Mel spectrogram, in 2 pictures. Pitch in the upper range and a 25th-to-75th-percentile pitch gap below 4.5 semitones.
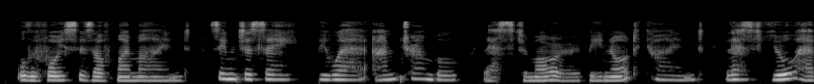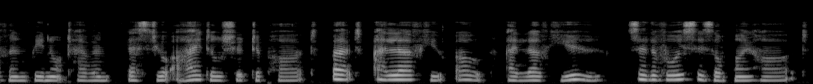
Yes: high, 195 Hz; average, 3.3 semitones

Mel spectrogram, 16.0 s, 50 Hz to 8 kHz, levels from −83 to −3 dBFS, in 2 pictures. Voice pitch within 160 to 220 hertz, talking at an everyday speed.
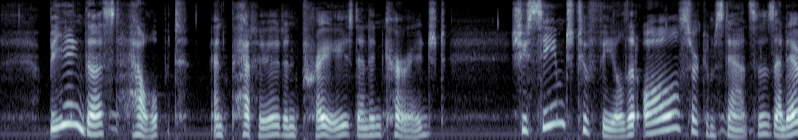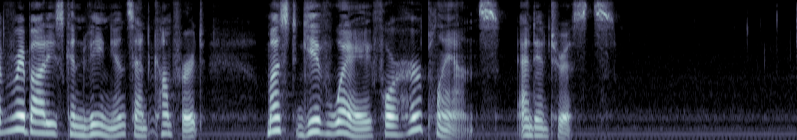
No: high, 190 Hz; slow, 110 wpm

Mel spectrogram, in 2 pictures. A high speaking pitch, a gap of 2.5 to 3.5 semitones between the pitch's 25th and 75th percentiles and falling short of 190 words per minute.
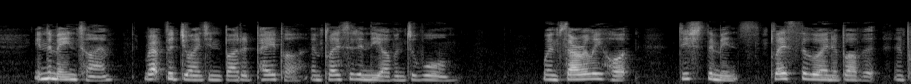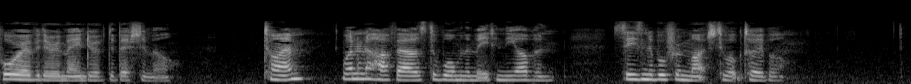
Yes: high, 210 Hz; average, 3.0 semitones; average, 175 wpm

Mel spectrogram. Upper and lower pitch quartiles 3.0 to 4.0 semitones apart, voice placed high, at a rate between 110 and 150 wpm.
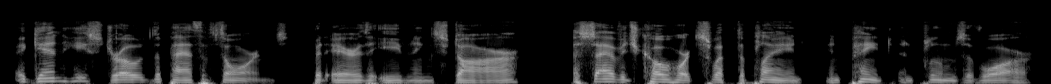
No: average, 3.6 semitones; very low, 95 Hz; slow, 135 wpm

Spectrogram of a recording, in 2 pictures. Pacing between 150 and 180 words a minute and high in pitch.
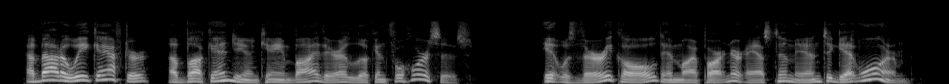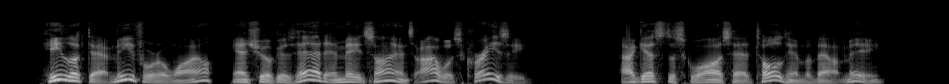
No: average, 165 wpm; low, 115 Hz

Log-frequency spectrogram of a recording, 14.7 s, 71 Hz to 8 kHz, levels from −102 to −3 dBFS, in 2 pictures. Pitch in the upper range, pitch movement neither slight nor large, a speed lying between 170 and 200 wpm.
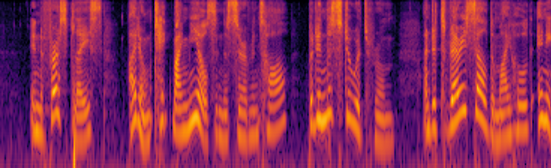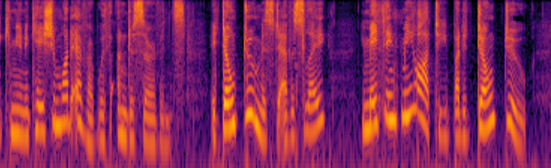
No: high, 205 Hz; wide, 7.5 semitones; average, 180 wpm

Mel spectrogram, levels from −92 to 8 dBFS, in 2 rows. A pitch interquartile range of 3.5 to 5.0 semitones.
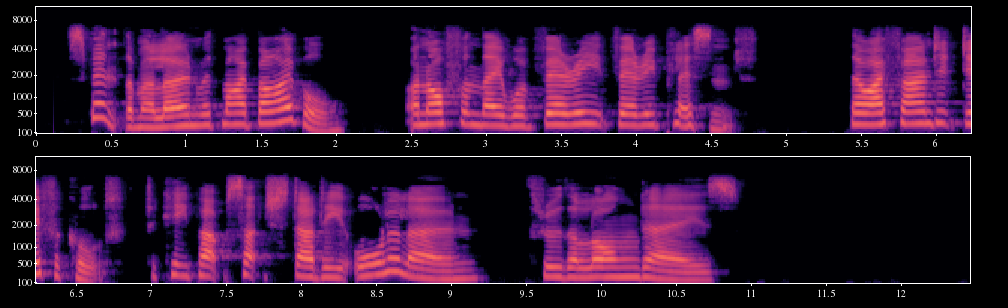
Yes: average, 4.4 semitones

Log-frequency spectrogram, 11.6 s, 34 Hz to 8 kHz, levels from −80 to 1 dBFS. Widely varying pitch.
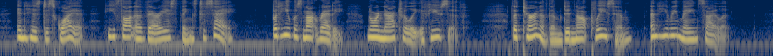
No: average, 4.5 semitones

